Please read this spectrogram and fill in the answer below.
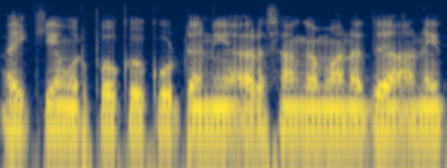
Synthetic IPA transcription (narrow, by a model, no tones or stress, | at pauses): ɐɪkːɪjɐmʊɾpoːkːɯkuːʈːɐniɐ̰ɾɐsaːŋɡɐmaːnɐðɯɐ̰nɐɪt̪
